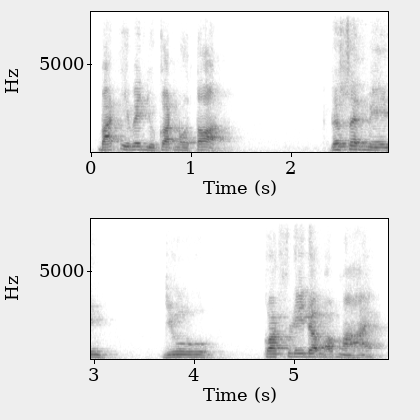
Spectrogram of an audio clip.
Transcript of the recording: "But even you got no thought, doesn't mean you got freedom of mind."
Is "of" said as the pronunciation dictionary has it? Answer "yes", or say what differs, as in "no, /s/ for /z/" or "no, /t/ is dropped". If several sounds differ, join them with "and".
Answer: no, /p/ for /v/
